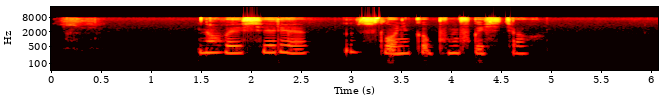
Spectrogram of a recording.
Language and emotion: Russian, sad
